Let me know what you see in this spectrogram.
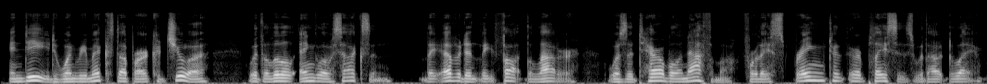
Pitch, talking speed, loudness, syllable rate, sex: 140 Hz, 175 wpm, -19 LUFS, 5.4 syllables/s, male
